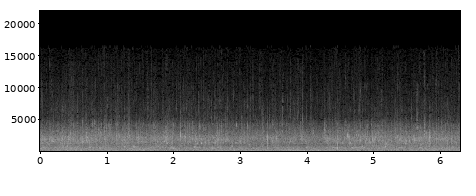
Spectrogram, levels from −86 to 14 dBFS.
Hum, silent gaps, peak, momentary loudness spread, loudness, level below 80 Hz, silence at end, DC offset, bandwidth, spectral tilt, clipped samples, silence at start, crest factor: none; none; -4 dBFS; 3 LU; -22 LUFS; -36 dBFS; 0 s; under 0.1%; 17 kHz; -5 dB/octave; under 0.1%; 0 s; 20 dB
